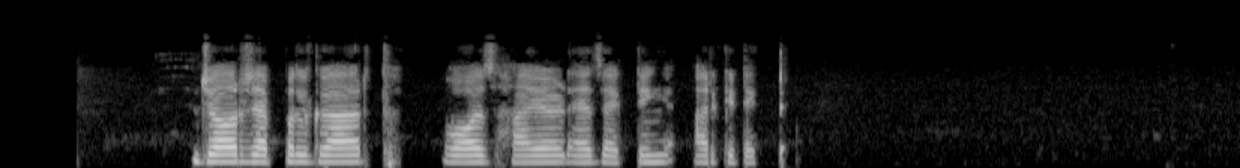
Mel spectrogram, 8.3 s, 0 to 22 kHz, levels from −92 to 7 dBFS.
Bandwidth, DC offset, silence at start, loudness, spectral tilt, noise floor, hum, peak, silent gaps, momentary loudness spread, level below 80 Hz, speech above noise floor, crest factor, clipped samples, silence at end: 7.8 kHz; under 0.1%; 1.3 s; -21 LUFS; -6 dB/octave; -74 dBFS; none; -2 dBFS; none; 18 LU; -60 dBFS; 53 dB; 22 dB; under 0.1%; 3.05 s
